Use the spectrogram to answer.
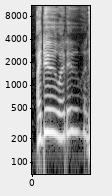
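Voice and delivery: very high ghostly voice; a haunting, high-pitched answer; eerie ghost voice. Acted. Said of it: "And you hear".

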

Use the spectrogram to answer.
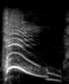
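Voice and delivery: a high, loud whoop of delight; hollering whoo like a race fan; excited whoo. Retold or imitated. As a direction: let out a thrilled high whoop. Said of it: "just saw me and went".

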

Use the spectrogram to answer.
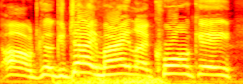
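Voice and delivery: high, loud, hammed-up Aussie; bad Australian accent. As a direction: overdo a terrible Australian twang. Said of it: "your accent's so nice".

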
